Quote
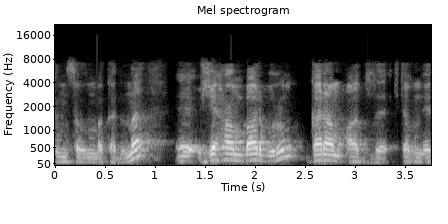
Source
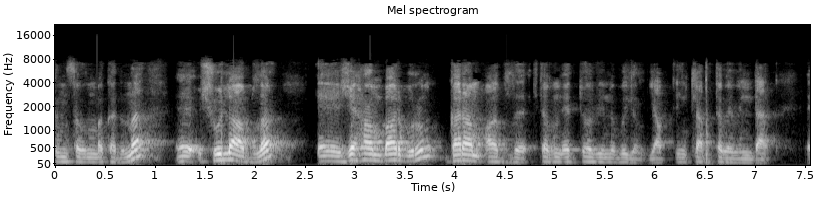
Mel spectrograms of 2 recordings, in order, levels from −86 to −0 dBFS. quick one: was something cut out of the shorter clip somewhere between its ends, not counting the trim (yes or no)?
yes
